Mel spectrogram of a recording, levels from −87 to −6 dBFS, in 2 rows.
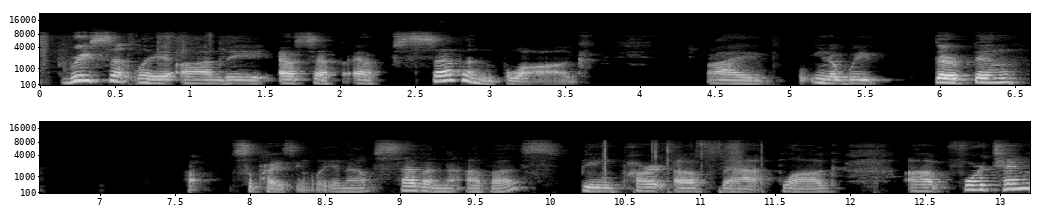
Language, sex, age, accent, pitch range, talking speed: English, female, 50-69, American, 145-185 Hz, 115 wpm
